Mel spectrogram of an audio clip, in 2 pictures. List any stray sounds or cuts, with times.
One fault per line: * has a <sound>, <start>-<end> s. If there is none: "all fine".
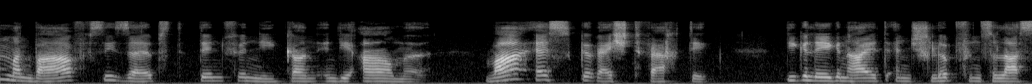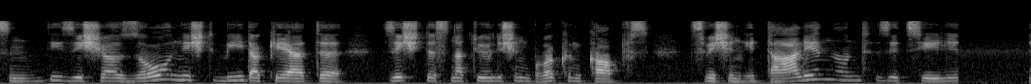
all fine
